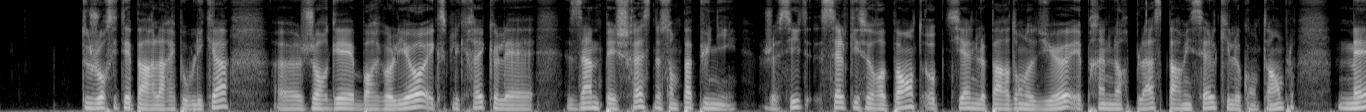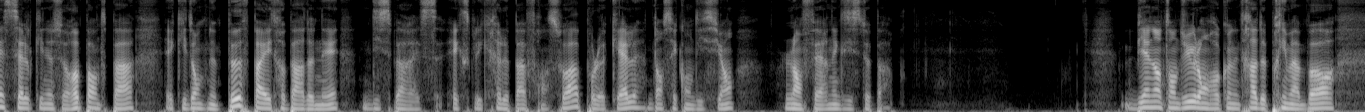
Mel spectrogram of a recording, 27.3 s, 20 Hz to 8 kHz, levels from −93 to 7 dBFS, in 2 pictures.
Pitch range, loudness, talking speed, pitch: 115-135 Hz, -23 LUFS, 160 wpm, 125 Hz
